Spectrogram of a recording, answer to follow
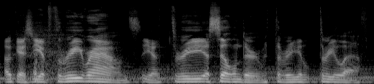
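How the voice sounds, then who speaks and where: A man narrating a tabletop game as game master, informal and halting, leaning on filler phrases. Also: mid-range voice. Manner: informal, halting, full of "like" and "you know". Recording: music playing behind the voice.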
